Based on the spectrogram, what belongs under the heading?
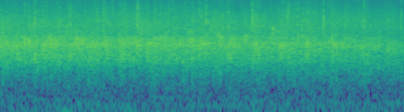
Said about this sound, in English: We have any Bible scholars in? Let's applaud. Let's give them applause one more time. I really want them to know that we appreciate them.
